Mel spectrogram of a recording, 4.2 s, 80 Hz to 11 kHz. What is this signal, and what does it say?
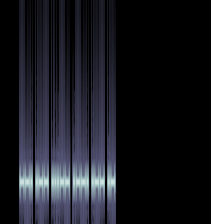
Morse code, heard as a keyed tone, about 42 wpm, 700 Hz. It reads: GW3PWA
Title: DXCC-100 Call Signs - 6 Characters - Repeated 3x - 45wpm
